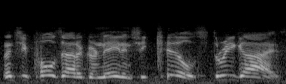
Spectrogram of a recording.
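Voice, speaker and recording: An actor with an American accent playing a cocky, crude war veteran in a video game, sardonic and profane. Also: male voice, high-pitched, normal speed, pushed and bright. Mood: crude, defiant. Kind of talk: video game cutscene acting. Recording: dull sound with clear background noise.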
